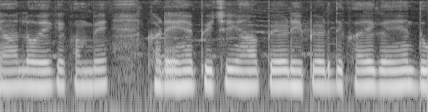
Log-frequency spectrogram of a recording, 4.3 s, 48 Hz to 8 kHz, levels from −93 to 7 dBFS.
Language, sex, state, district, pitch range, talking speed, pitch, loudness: Hindi, male, Haryana, Charkhi Dadri, 160-165 Hz, 210 wpm, 160 Hz, -13 LUFS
